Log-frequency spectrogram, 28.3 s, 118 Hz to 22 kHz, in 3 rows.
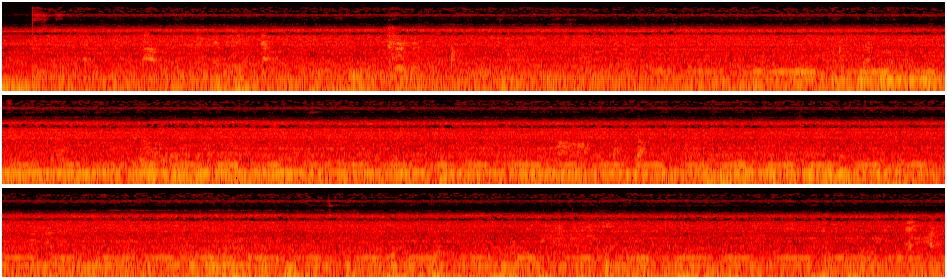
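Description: Inside the cabin of an Airbus A320neo taxiing: a steady low rumble from the Pratt & Whitney PW1100G geared turbofans and the rolling airframe. A steady hum with two tones joins about a third of the way in, and the rumble grows a little louder near the end.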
